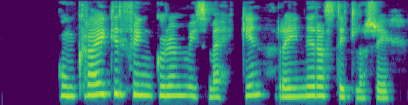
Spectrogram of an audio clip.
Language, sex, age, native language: Icelandic, female, 20-29, Thai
